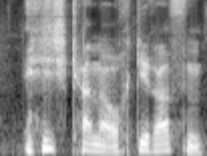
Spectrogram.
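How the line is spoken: Shouting with loud laugh. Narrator (German): rief mit einem lauten Lachen

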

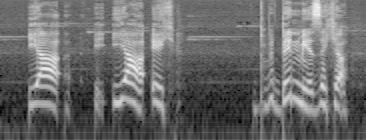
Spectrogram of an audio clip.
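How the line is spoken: Stammering. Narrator (German): stammelte Rolf

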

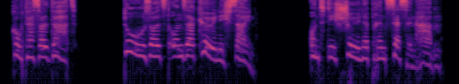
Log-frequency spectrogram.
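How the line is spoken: Startled crowd calling out. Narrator (German): erschraken die Soldaten und alles Volk rief

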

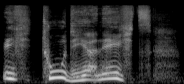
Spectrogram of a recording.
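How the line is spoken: Panting. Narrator (German): keuchte

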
